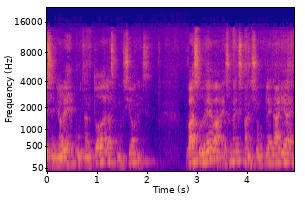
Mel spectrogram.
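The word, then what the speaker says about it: Vāsudeva: ante Devaki y Vasudeva, sino que aquí el Vasudeva que hace referencia a Krishna tiene doble acento en la A, Vasudeva, ¿sí?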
